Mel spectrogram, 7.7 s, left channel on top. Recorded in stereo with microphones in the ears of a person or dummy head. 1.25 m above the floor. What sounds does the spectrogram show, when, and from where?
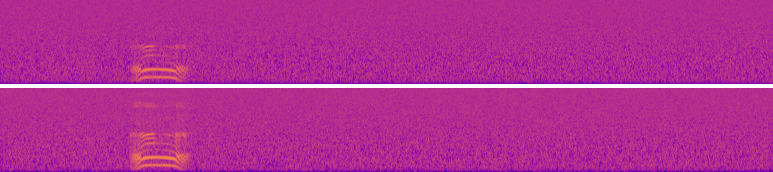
1.3 s a squeak: 75° right (ahead or behind)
